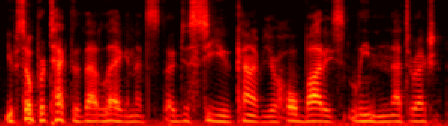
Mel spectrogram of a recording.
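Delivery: low, soft observation; acting coach impression. Coach studies a student's body after the scene, low and quiet. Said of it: "And he goes".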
